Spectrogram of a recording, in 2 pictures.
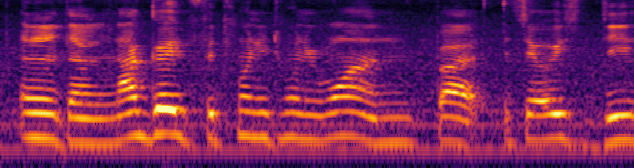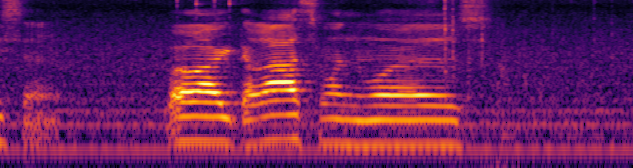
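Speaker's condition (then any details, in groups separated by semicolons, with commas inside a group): Cerebral palsy; affects legs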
